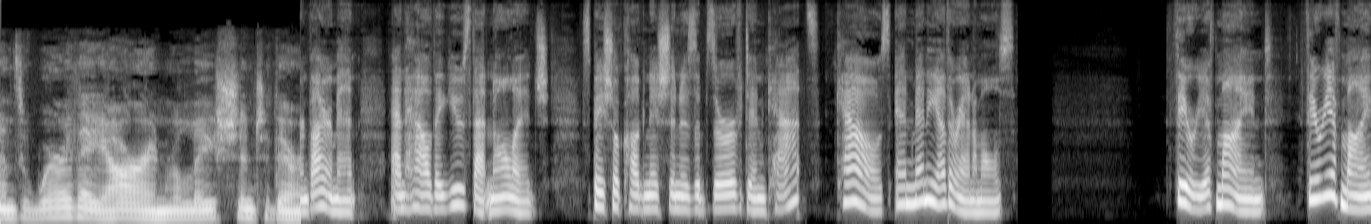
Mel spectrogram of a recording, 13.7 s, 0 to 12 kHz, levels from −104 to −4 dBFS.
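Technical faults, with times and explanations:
0.0–3.0 s, wrong sample rate: the speech runs at half speed and drops a full octave, 12 semitones, because the samples are clocked out at half their capture rate with no conversion, which fits 48 kHz audio being played at 24 kHz.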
